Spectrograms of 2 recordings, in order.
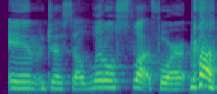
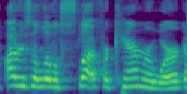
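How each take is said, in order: First: Said in the usual way. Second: Giggling, fast. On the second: Real, not acted. Giggly confession about camera work.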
